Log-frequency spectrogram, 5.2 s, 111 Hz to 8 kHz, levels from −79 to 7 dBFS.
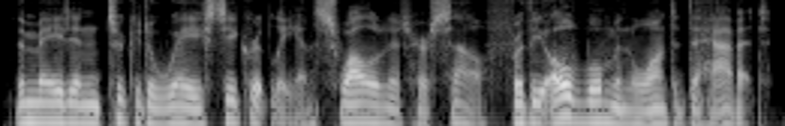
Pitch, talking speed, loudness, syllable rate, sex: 105 Hz, 205 wpm, -19 LUFS, 5.4 syllables/s, male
